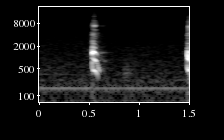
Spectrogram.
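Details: Watercock at night producing two brief, harsh downslurred notes about one second apart, with a low droning hum behind them.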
